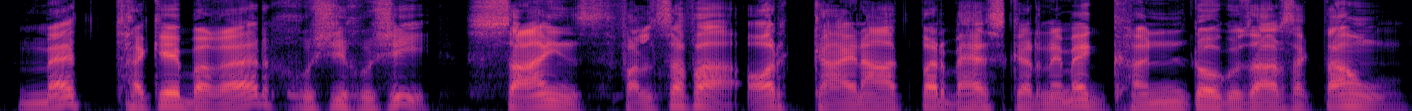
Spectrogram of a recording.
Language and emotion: Urdu, happy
